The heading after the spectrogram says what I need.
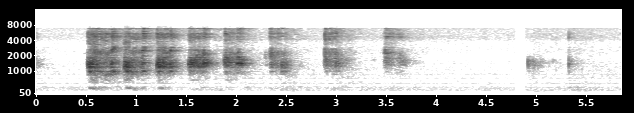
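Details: Whooping cough (pertussis), a highly contagious respiratory tract infection: a rapid unbroken run of about eight weakening hacking coughs, then two brief catches of breath; typically severe hacking cough followed by high-pitched whooping intake of breath.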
